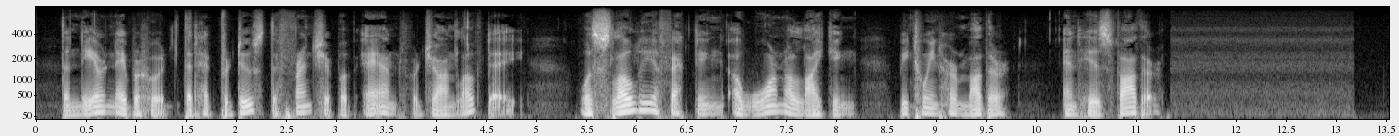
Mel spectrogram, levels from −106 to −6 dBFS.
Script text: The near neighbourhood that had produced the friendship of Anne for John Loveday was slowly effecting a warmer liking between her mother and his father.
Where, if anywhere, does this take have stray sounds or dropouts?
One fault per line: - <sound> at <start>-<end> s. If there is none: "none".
none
